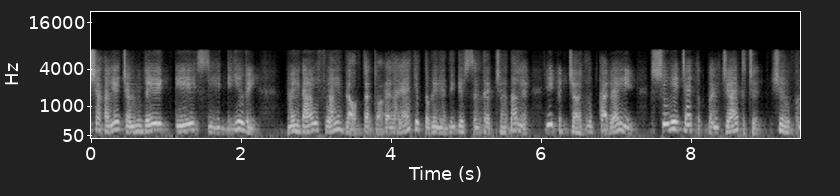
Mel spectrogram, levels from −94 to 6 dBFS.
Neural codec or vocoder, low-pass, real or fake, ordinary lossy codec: codec, 16 kHz, 0.5 kbps, FreqCodec, smaller model; 7.2 kHz; fake; none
